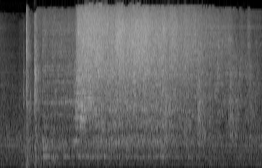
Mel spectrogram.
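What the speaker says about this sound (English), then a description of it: "I heard that toilet flush" A toilet flushes with a loud rushing gush of water that hisses and gurgles steadily before beginning to ease off, preceded by a couple of faint knocks.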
